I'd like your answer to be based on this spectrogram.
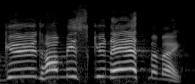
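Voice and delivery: high, loud begging cry. Retold or imitated. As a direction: throw the plea out even harder. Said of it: "bare ropte enda mer".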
